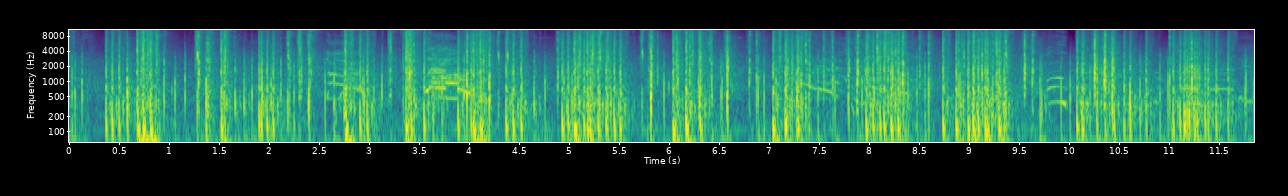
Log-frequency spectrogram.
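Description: AI soldiers in the Arma 3 video game fire rapid bursts of gunfire, dense overlapping shots crackling continuously throughout, with faint voices in the background.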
